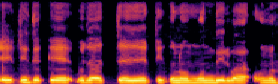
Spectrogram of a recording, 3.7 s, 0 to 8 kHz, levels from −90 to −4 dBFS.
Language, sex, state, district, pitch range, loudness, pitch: Bengali, male, West Bengal, Malda, 195-205 Hz, -10 LUFS, 195 Hz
